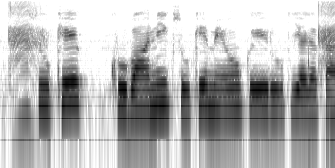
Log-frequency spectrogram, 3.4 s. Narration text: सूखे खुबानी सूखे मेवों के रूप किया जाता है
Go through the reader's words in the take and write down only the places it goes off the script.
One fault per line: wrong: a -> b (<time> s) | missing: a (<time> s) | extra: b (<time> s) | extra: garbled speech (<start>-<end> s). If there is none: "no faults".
no faults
